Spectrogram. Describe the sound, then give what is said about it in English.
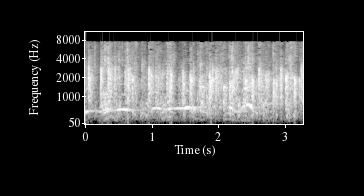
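A room full of people applauds a visitor, a dense steady patter of many hands clapping at once, with a faint voice-like tone briefly carrying over the noise. “How about a round of applause for our visitor?”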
